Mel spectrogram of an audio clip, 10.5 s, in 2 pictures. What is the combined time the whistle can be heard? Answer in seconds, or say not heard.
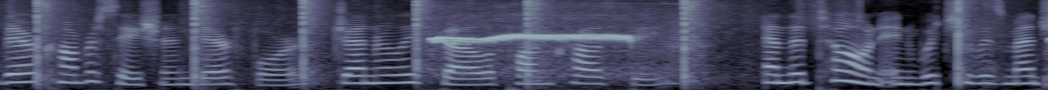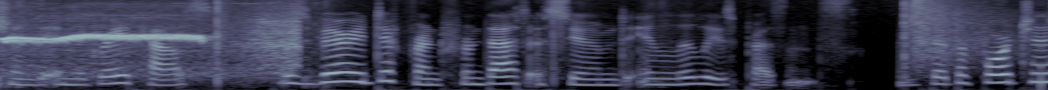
3 s.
